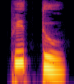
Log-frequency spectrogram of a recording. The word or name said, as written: ಪಿತ್ತು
